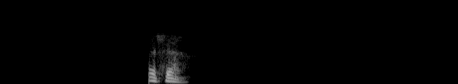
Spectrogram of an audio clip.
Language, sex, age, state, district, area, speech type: Dogri, female, 45-60, Jammu and Kashmir, Reasi, rural, conversation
